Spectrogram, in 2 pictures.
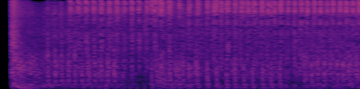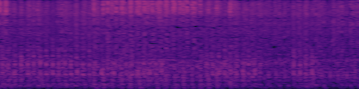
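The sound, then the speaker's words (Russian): Loud, rapid automatic gunfire in a street shootout between attackers and police, starting abruptly and continuing as a dense, unbroken rattle for the whole stretch. “Грохот выстрелов рвал перепонки.”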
